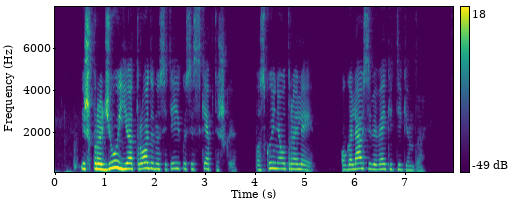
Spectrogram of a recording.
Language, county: Lithuanian, Vilnius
